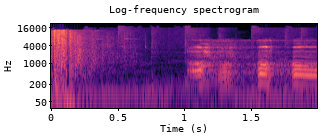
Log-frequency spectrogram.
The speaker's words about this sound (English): Go on, get that shot made.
